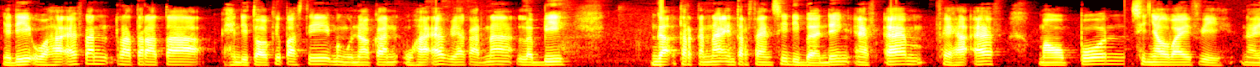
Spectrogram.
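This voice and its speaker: An Indonesian man giving a casual hands-on gadget review indoors at home, talking informally as if thinking aloud. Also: medium pitch. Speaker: product reviewer. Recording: dull lo-fi sound.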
